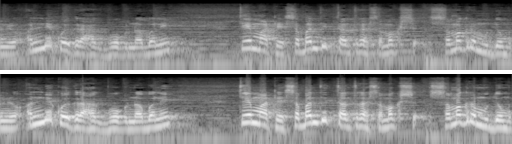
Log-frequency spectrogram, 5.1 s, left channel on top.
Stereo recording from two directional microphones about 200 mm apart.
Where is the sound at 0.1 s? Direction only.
35° right (ahead or behind).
